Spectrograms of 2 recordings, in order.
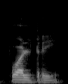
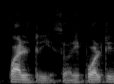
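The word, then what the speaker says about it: paltry: Next देखते हैं very small और मर्ज, यानी बहुत कम, दैट इज पोल्ट्री। पोल्ट्री नहीं, पाल्ट्री।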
